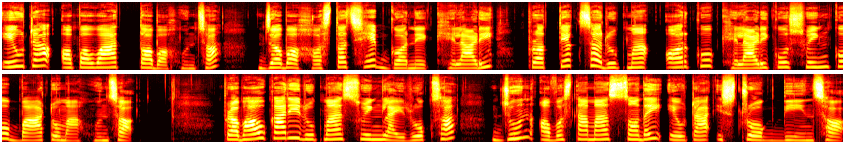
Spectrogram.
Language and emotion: Nepali, neutral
